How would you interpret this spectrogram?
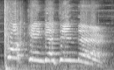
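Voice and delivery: roaring high and loud at the win; full-throated triumphant shout; real victory shout. Real, not acted. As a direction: yell it out as the win lands. Big gambling win erupts.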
